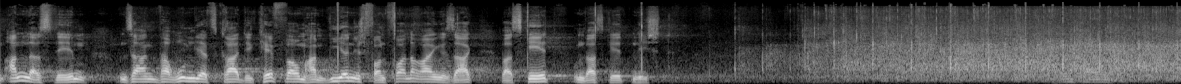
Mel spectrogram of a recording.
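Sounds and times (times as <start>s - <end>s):
speech: 0.0s - 6.8s
audience applause: 7.3s - 11.8s.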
